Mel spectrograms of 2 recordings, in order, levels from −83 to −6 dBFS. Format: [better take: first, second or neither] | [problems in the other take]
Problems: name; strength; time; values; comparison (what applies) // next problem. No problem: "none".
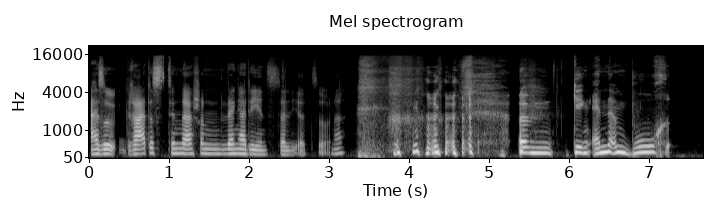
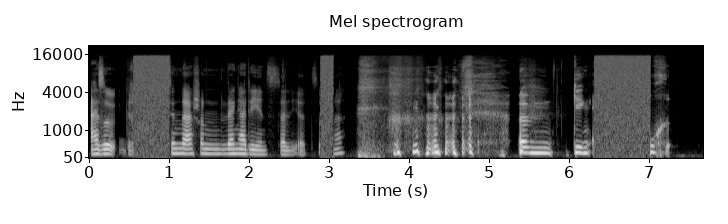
first | audio cutting out; filled with static; at 0.5 s, at 3 s and at 6.5 s for 0.5 s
